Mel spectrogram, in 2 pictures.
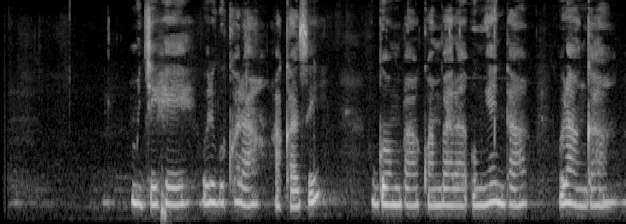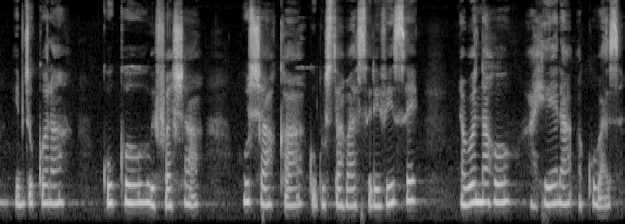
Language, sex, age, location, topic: Kinyarwanda, female, 18-24, Nyagatare, finance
